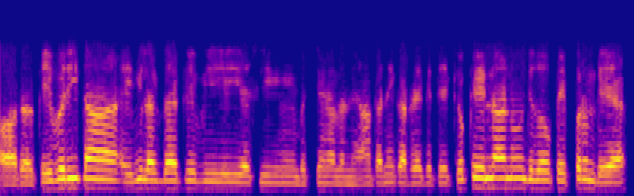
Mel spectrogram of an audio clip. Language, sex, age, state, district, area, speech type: Punjabi, male, 60+, Punjab, Firozpur, urban, conversation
